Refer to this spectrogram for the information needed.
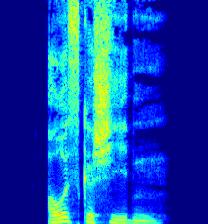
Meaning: past participle of ausscheiden
- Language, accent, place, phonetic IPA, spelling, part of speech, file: German, Germany, Berlin, [ˈaʊ̯sɡəˌʃiːdn̩], ausgeschieden, verb, De-ausgeschieden.ogg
